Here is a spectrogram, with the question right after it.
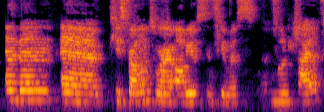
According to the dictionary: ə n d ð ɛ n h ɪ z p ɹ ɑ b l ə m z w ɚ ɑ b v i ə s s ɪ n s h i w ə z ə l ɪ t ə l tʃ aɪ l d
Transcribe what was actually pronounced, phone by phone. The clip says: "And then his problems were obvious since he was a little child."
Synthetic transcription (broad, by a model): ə n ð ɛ n h ɪ z p ɹ ɑ b l ə m z w ɚ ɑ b v i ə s s ɪ n s h i w ə z ə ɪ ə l tʃ aɪ l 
